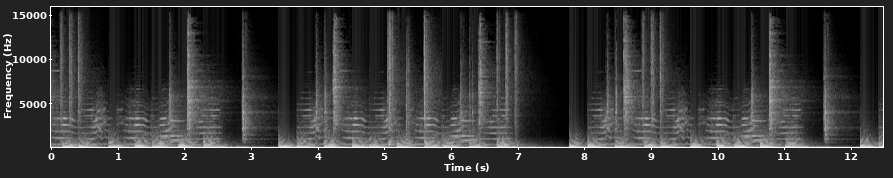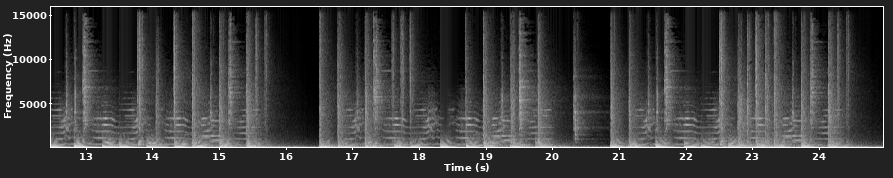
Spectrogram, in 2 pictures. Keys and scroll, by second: 6.1 m, 7.6 h, 9.6 m, 12.2 /, 12.5 5, 12.6 Return, 12.9 space, 17.1 h, 20.4 space, 22.1 m.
